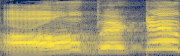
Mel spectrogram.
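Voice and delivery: very high, goofy cartoon character voice.

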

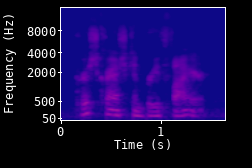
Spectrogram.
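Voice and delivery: soft, secretive whisper, very quiet. Voicing a character whispering so no one else hears: whispering as Krish Crash. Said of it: "whispers to you so no one else hears".

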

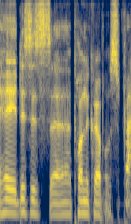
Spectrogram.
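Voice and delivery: normal talking voice

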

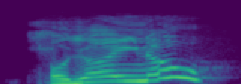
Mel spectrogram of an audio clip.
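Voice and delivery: high, mocking tone. Retelling what a man says every time: mocking imitation of him. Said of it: "he be like".

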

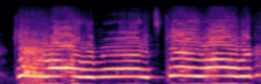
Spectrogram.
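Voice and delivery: very high, very slow, drawn-out loud screaming. Retelling the guy playing the Marines running through a game room: imitating a man screaming. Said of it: "the guy playing the Marines just screaming".

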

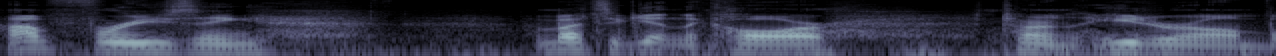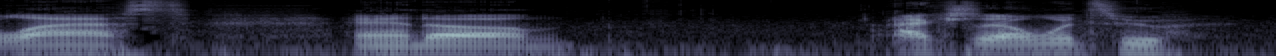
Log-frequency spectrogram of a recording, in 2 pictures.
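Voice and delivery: out of breath, panting between words. Talking to viewers after running in cold weather, out of breath. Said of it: "I gotta catch my breath".

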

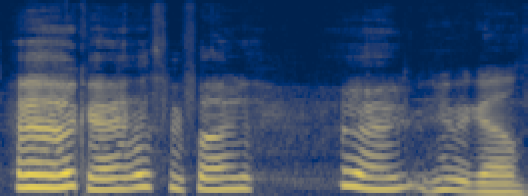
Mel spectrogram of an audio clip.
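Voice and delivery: yawning sarcastically. About to start on something, the speaker says it with a sarcastic yawn. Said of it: "One of those sarcastic yawn".

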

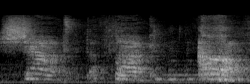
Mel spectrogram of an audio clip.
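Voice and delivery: furious, enraged scream.

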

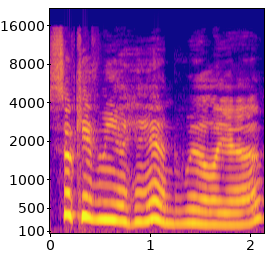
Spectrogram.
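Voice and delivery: alluring, seductive, womanly feminine voice. Performer redoing a character's line asking for a hand, more seductive and more feminine. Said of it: "more seductive and a little bit more feminine".

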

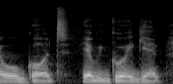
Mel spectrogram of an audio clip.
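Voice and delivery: ordinary talk, nothing marked

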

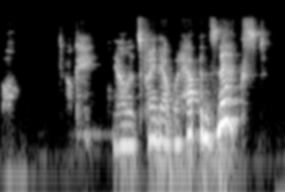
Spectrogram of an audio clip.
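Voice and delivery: unvoiced, hushed whisper.

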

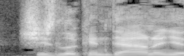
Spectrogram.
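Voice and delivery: ordinary delivery

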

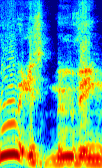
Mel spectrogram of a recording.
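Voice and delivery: wary, doubting, suspicious tone. Mr. Rye questions Sergeant Dawson's claim: suspicious question. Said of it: "Rye asked suspiciously".

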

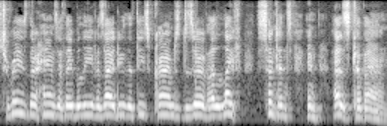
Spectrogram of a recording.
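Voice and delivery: loud, high shout. Mr. Crouch calls on the jury in the dungeon courtroom, shouted. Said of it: "shouted Mr".

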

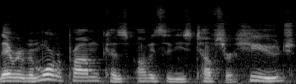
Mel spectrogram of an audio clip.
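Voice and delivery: ordinary talk

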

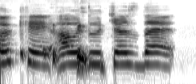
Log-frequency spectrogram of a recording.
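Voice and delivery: giggling, laughing through the words. Agreeing to send the money online as asked, laughing while speaking. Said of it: "I'm sorry for laughing".

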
